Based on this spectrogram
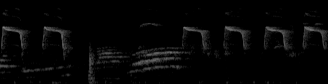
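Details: Caged bar-winged prinia of the local crystal kapas style, used as a training tutor, repeats loud arched high notes roughly every third of a second, broken once by a sharp click and a lower buzzy phrase.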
